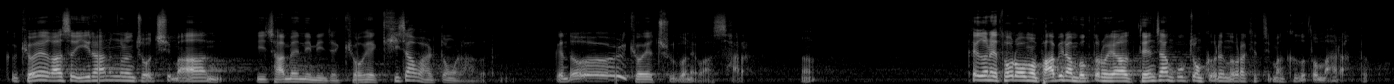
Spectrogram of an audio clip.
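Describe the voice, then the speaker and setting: A man preaching as a pastor, telling a story with animated delivery and voicing the people in it. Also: a little high, brisk, gravelly. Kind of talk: sermon with acted-out anecdote. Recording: church hall reverb.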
